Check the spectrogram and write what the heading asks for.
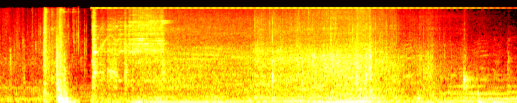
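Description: A car door shuts with a loud thump about a second in, then a car pulls away, its engine and tyre noise building and then easing off near the end.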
